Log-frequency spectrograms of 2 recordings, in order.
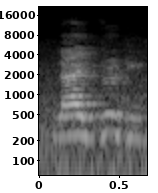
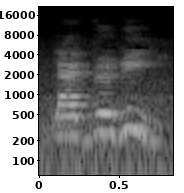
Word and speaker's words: library: you go to the library most of us say library is Library a r y here the r is out it is Library the word is Library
